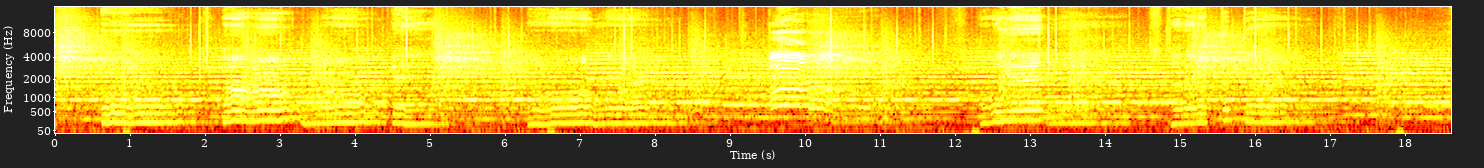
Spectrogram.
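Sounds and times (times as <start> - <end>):
full music mix with vocals: 0.0 - 18.6.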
